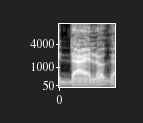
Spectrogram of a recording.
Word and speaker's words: dialogue: Daily Dialogue, alors, yo pesé plus sous premier syllabe là. Daily Dialogue. Alors, accent tombé sous premier syllabe là.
